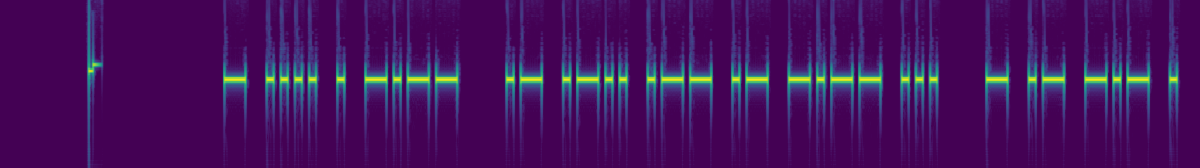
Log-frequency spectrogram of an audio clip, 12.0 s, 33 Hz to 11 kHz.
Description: Morse code, heard as a keyed tone, about 17 wpm, 700 Hz. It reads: THEY ALWAYS TAKE
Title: Sentences from Top 1000 Words - Review Part 6 - 17wpm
